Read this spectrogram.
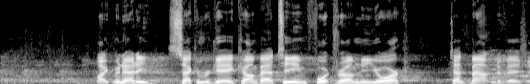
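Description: A young man speaks loudly into a microphone over loudspeakers in a large echoing hall.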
